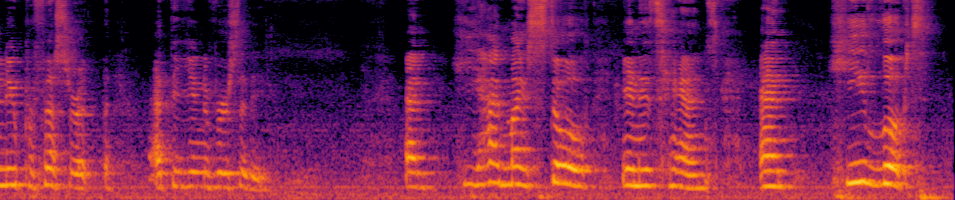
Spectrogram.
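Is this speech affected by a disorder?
Yes: cerebral palsy; spastic, mostly right hand and right side, stairs need railings.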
